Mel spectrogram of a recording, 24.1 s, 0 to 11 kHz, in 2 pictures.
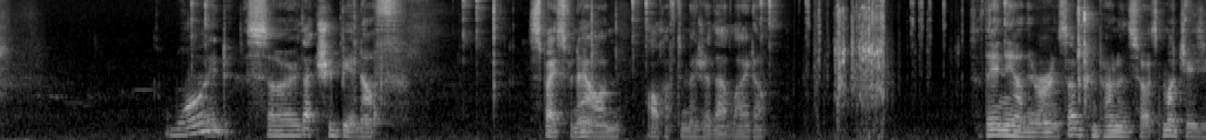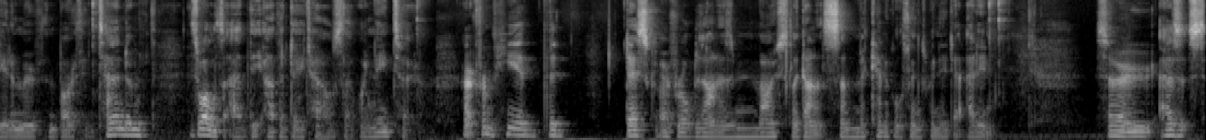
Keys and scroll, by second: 3.4 Return, 8.1-11.8 typing.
